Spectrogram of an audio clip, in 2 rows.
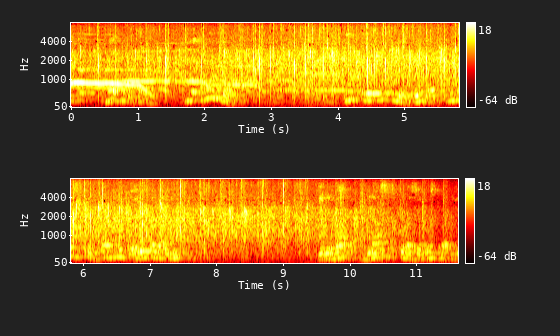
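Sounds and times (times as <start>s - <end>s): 
crowd clapping: 0.0s - 11.6s
speech: 9.5s - 11.6s.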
